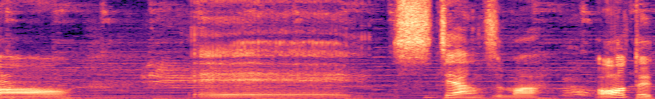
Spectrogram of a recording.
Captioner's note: thinking sound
